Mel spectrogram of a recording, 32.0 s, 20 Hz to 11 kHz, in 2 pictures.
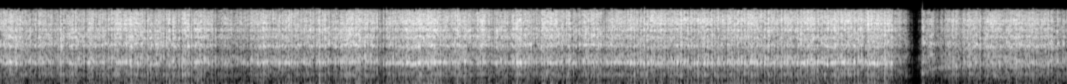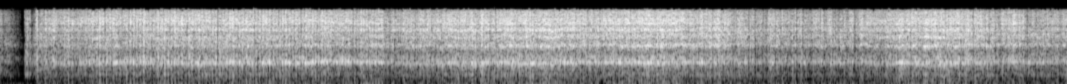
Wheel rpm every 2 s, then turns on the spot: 230, 220, 230, 230, 230, 210, 170, 180, 150, 210, 220, 220, 220, 230, 230, 230.
none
